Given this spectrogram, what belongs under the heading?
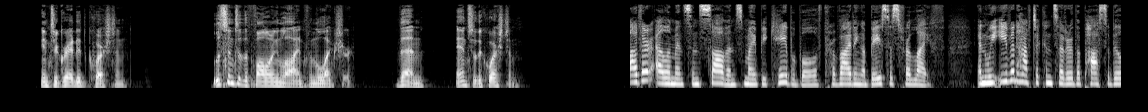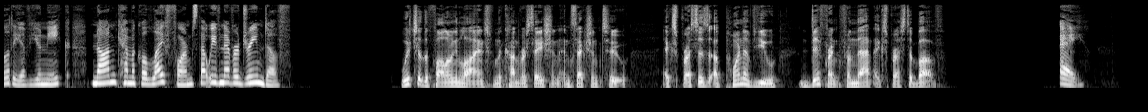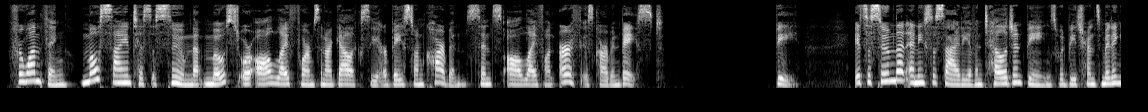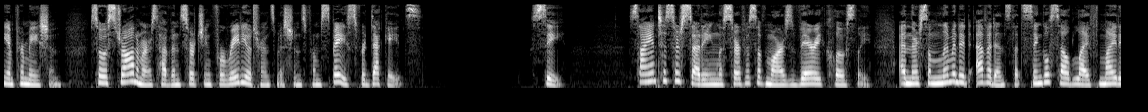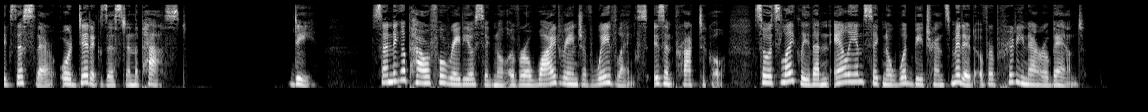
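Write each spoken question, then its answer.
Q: Which of the following lines from the conversation in Section 2 expresses a point of view different from that expressed above?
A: A: For one thing, most scientists assume that most or all life forms in our galaxy are based on carbon, since all life on Earth is carbon-based.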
